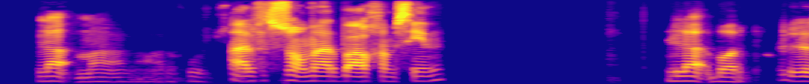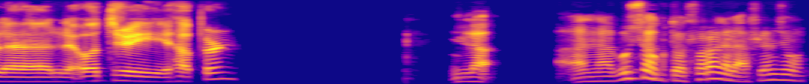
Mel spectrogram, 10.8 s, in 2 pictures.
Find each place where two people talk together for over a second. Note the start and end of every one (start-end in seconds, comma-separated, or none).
none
